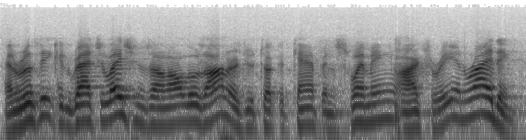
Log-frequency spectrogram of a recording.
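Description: A man's voice: a little high, expressive, fairly quick, highs cut off. An American man hosting an old-time radio quiz show, on a vintage recording.

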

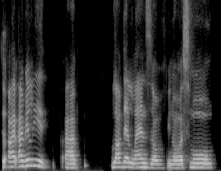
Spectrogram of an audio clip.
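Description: A woman hosting a podcast interview, friendly and quick to laugh, with some fillers. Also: mid-range voice, a little mellow, a little hiss or hum. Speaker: podcast host. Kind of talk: interviewing a guest.

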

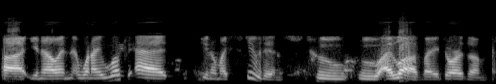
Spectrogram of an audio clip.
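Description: A man's voice: medium pitch, fairly even intonation, normal speed, a bit bright, a little hiss or hum. A man in his thirties, a teacher, chatting wryly and rambling with lots of fillers, on a phone call from a sheltered spot outdoors. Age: 30s. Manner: rambling, wry, many fillers and restarts. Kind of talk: casual phone chat.

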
